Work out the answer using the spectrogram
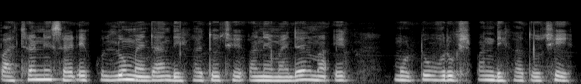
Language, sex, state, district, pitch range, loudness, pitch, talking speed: Gujarati, female, Gujarat, Valsad, 185-205 Hz, -15 LUFS, 195 Hz, 155 wpm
